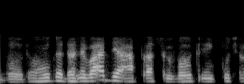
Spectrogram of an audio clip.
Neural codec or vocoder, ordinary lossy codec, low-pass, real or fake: codec, 44.1 kHz, 2.6 kbps, DAC; none; 3.6 kHz; fake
